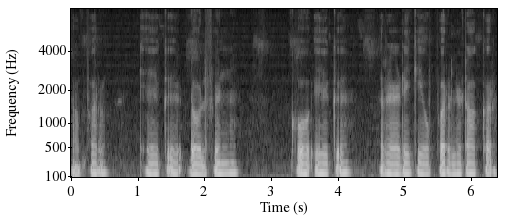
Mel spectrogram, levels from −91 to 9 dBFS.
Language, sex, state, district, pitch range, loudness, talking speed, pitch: Hindi, male, Bihar, Vaishali, 125-135 Hz, -20 LUFS, 105 wpm, 130 Hz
